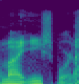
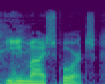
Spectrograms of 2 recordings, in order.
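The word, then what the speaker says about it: MySports: I started saying My eSports. It's My Sports.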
